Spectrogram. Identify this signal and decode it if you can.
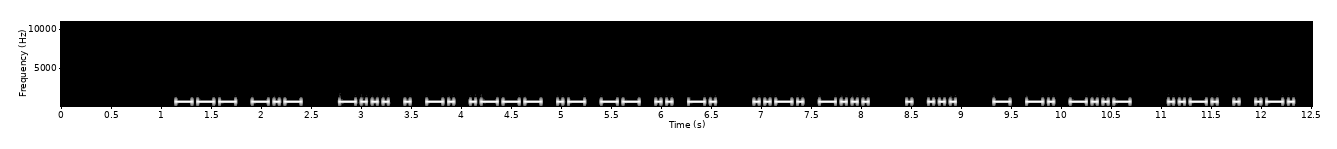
Morse code, heard as a keyed tone, about 22 wpm, 700 Hz. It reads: OK BENJAMIN FB ES TNX FER
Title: K1USN SST QSO Practice 22wpm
